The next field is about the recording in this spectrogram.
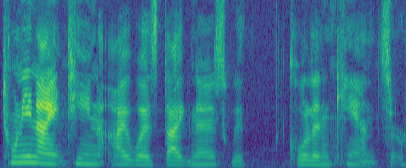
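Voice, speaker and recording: Her pitch varies in an ordinary way. The woman talks at a medium pitch. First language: Pennsylvania Dutch. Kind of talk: testimony. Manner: halting, hesitant.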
